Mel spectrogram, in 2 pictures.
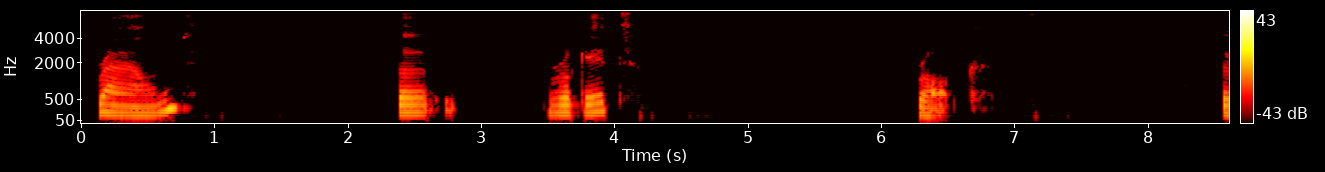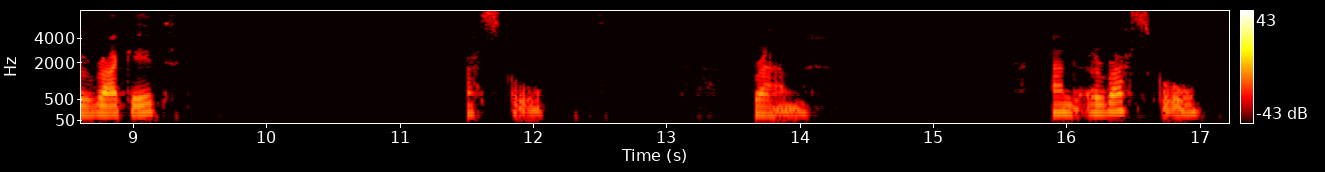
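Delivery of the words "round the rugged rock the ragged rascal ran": slow, careful delivery, every word placed. Leading a tongue twister for listeners to copy, saying it nice and slowly. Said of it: "I'm going to say it nice and slowly".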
